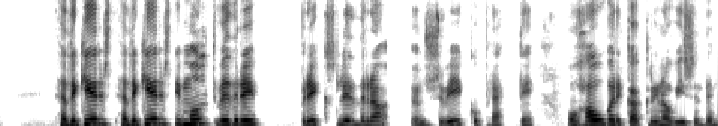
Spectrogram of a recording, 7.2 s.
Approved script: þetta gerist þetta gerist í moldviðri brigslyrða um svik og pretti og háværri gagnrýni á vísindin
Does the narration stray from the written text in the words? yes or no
no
